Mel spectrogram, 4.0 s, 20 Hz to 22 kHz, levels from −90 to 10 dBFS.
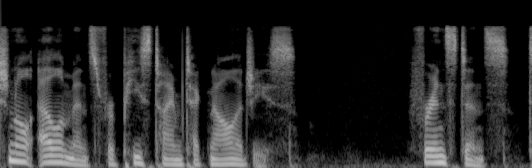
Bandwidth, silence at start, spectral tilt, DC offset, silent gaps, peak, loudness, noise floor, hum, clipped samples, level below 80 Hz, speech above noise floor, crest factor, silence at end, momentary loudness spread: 12 kHz; 0 s; -4.5 dB/octave; under 0.1%; none; -6 dBFS; -23 LUFS; -59 dBFS; none; under 0.1%; -46 dBFS; 36 dB; 18 dB; 0.2 s; 9 LU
